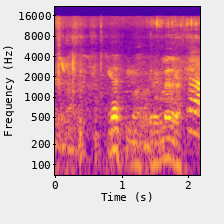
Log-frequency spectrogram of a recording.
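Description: Faint voices talking in the background, with one louder word or syllable just before the middle.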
